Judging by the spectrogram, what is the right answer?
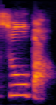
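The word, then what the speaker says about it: スーパー: तो इट is what कि हमने सु के पीछे भी लॉन्ग ये लगाना पड़ेगा और पा के पीछे भी लॉन्ग लगाना पड़ेगा ताकि इसकी साउंड हम सही से प्रोनाउंसिएशन भी कर पाए।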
